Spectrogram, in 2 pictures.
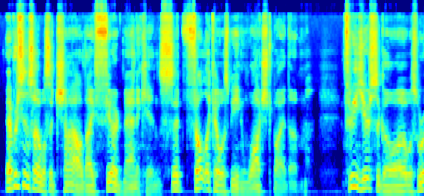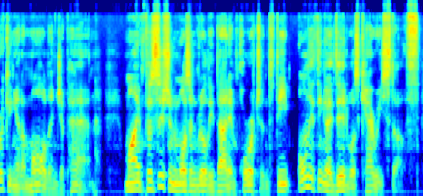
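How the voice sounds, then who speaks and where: A man with a slightly high voice hosts an amateur horror story show. He moves between commentary and reading, thinking aloud in a hesitant, rambling way and often doubling back on his words.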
